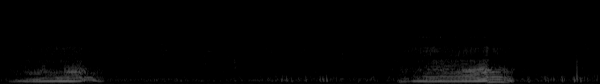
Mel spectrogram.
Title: Purr and Snore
